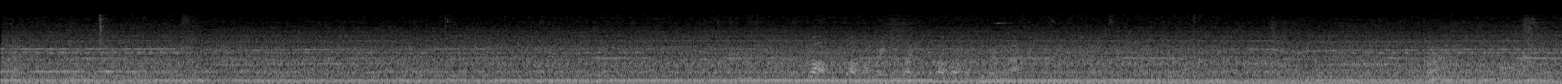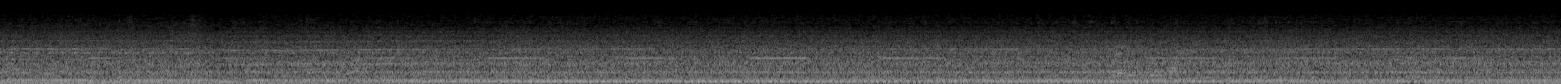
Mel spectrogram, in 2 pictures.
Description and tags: BUILDING SITE 1
Building site recording, machinery, could be used as an ambient background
